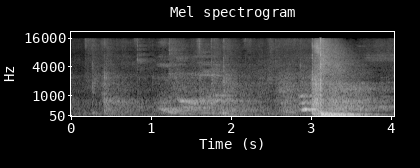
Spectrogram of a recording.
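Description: A man's body hitting a padded martial-arts mat as he is thrown with an ouchi gari (inner reaping trip): one heavy thud about three seconds in, with softer scuffling of feet and cloth before it.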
